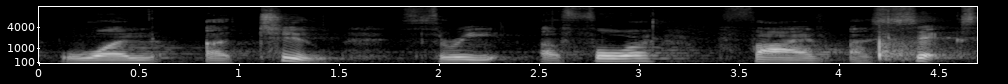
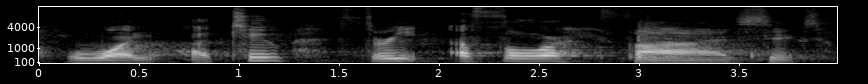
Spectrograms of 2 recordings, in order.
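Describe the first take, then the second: First: Slow count, lean on two, four and six; accent on even counts. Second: Slow count, heavy on the wrong beats; wrong accent. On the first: Teacher showing where the accent falls, slow count. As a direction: hit the even beats. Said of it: "the accent is on the two". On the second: Teacher demonstrating the students' mistake, slow count. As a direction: mimic the common mistake. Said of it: "This is what we tend to do". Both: Shown as a demonstration.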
